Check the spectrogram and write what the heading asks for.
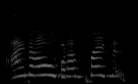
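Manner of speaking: very high squeaky voice; high falsetto glee; giddy Sarah. Retold or imitated. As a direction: chirp it like a delighted old woman. Sarah answers the friend.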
